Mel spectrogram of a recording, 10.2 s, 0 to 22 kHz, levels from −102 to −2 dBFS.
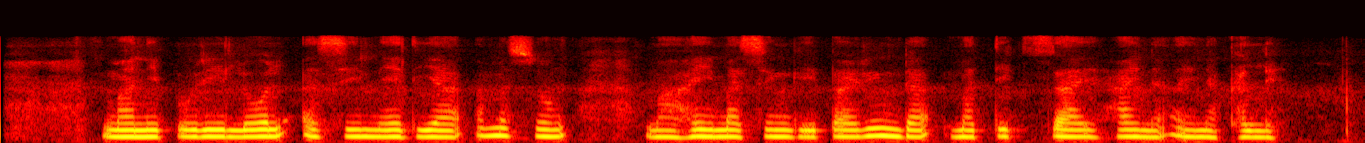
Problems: low volume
